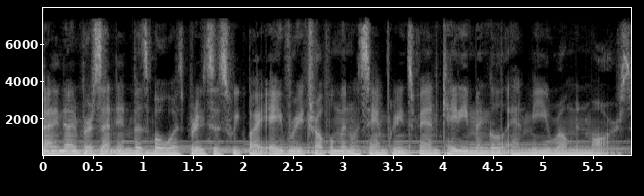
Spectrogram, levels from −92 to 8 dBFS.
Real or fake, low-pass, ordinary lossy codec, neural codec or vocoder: real; 7.2 kHz; AAC, 48 kbps; none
